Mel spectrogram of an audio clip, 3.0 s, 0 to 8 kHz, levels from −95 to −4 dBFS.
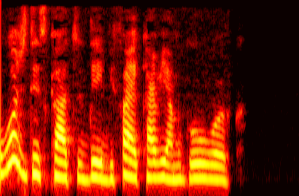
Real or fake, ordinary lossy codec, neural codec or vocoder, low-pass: fake; MP3, 48 kbps; vocoder, 22.05 kHz, 80 mel bands, WaveNeXt; 7.2 kHz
